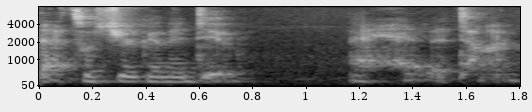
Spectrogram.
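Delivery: soft, hushed, emphatic whisper.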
